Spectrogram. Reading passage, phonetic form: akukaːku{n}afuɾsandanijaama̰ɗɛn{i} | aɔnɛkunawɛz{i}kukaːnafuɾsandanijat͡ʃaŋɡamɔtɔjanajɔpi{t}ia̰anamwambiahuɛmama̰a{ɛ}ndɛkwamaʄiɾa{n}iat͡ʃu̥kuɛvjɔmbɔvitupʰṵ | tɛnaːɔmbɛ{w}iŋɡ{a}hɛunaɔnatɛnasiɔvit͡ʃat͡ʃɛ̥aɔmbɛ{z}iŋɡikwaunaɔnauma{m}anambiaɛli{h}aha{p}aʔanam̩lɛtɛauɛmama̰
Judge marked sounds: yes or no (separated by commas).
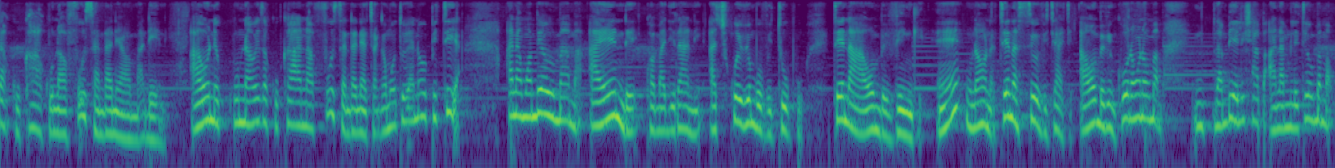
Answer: yes, yes, no, yes, yes, yes, no, no, no, yes, no, yes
